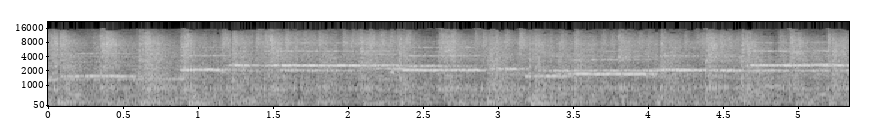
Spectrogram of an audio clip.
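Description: Marching flute band playing a tune, the flutes carrying a high melody in held notes over the beat of the band's drums.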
